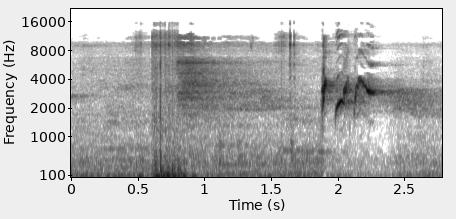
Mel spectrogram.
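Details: Red-whiskered bulbul at a singing contest delivers a bright, quick warbled phrase of rising and falling notes, followed by a drawn-out fading whistle; a thud and distant bird notes come just before.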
